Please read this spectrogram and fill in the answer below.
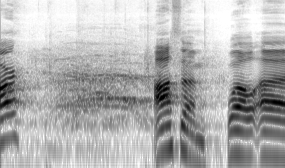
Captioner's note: audience cheering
